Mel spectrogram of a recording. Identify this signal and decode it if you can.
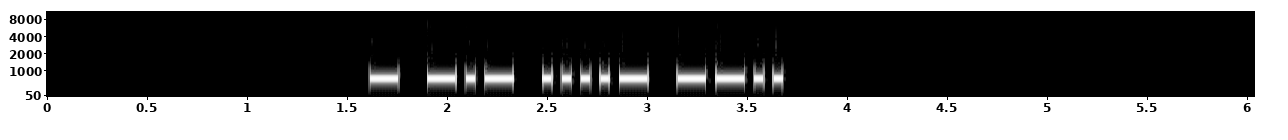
Morse code, heard as a keyed tone, about 25 wpm, 700 Hz. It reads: TK4Z
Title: DXCC-100 Call Signs - 4 Characters - Repeated 2x - 25wpm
